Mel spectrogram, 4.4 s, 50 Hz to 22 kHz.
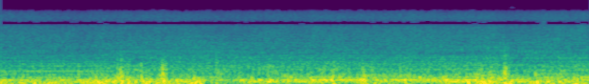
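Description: Honda 150 four-stroke outboard motor running steadily at speed as the boat travels, with wind on the microphone and water rushing past the hull.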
